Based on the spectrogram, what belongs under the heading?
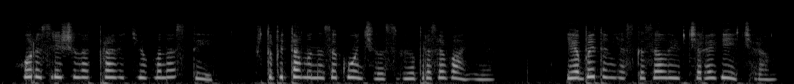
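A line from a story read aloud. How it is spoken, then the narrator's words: Sad. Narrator (Russian): печально добавила она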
